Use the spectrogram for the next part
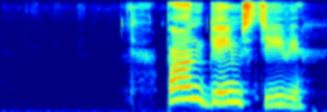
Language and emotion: Russian, positive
